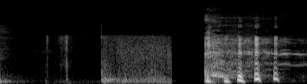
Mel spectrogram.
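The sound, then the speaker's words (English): A cheap-sounding gunshot sound effect: two soft pops, a flat burst of hissing noise, then a quick string of five or six harsh, ringing blasts. No one speaks. “I just have a shot 10 sound effect. That isn't a very good one.”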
